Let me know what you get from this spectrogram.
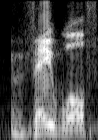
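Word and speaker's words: vaewlf: to look it up a vay wolf is spelled v AE W LF a wild thing I'm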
